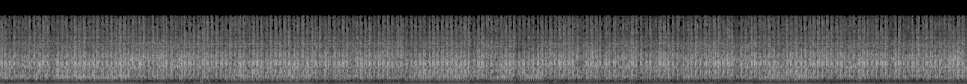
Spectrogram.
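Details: Honda H22A8 engine at idle with a rapid, somewhat uneven knock from the engine block that appeared after driving. The failed timing belt auto tensioner was the cause; the fix was converting to the fixed H23 tensioner system.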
